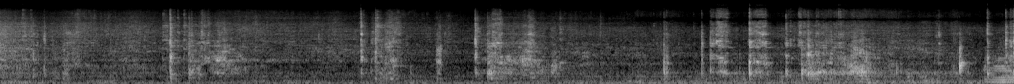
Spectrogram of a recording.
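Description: Onions being stirred in a pan of oil, cooked outdoors beneath a truck: a steady sizzle with frequent scraping and clinking of the spoon against the metal pan, close and fairly loud, no voices.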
